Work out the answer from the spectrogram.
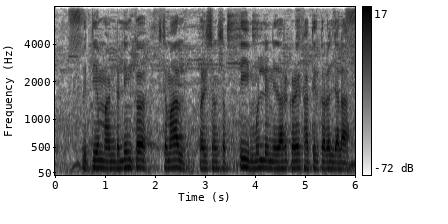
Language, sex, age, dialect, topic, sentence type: Bhojpuri, male, 18-24, Western, banking, statement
